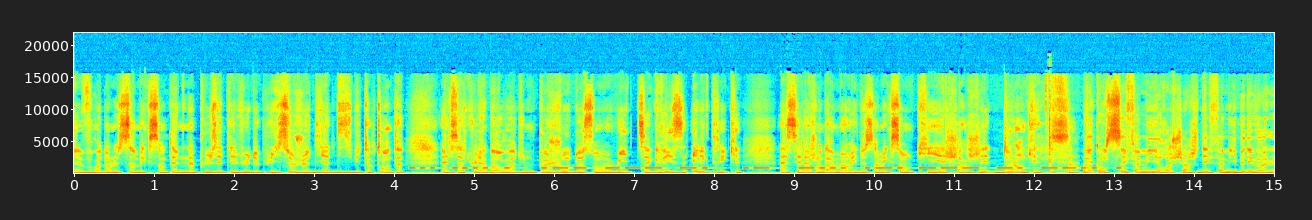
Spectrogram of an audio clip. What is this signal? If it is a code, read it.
Morse code, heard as a keyed tone, hand-sent with a straight key, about 19 wpm, 880 Hz, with room echo. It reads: SHE WON A BRONZE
